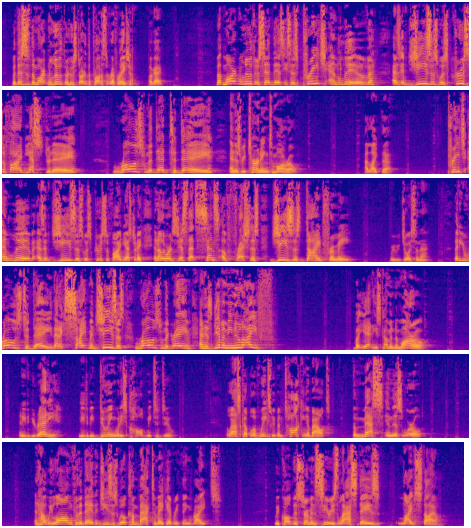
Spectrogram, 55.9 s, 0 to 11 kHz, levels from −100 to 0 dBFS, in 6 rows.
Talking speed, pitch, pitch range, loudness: 150 wpm, 220 Hz, 180-265 Hz, -16 LUFS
